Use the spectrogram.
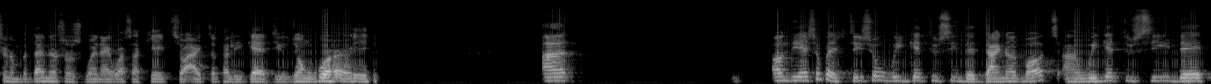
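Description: Block size mismatch (padded) runs through the whole speech clip: each block, consistent with 1024-sample reads, ends in a zero-filled gap, producing a 43.1 Hz buzz and slowing delivery to 0.938 of normal speed at about its normal pitch.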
